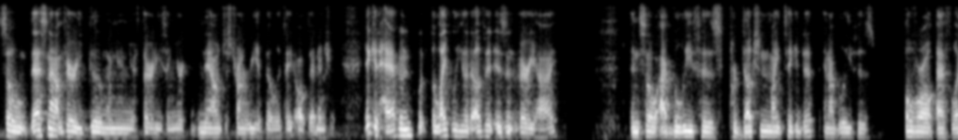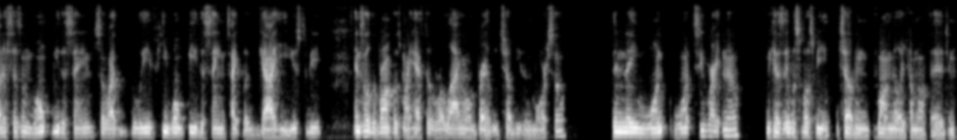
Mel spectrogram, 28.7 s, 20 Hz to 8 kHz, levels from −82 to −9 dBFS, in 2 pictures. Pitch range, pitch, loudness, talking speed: 90-105 Hz, 95 Hz, -19 LUFS, 215 wpm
